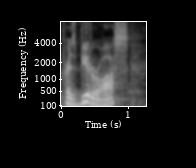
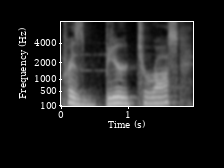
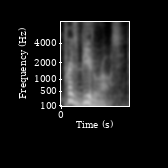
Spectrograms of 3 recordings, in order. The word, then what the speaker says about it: presbyteros: There's elders, and that's the Greek word presbyteros. That's how you pronounce it. I know the English looks like presbyteros. It's just presbyteros.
